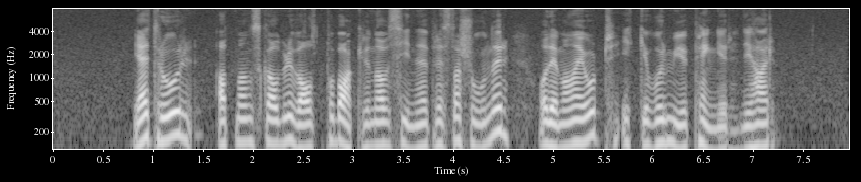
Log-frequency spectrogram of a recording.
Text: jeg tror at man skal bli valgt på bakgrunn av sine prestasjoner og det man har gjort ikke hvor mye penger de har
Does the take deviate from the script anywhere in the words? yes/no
no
